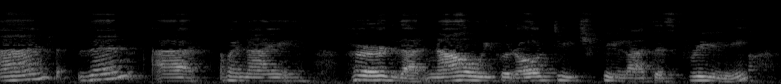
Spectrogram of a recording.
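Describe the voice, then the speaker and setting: With an American accent, a woman speaks at a very slow pace in a fairly low voice, with audible room echo. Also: ordinary pitch variation. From New York City. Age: 80s+. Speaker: Pilates teacher and former ballet dancer. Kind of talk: interview. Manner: halting.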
